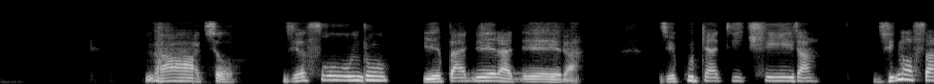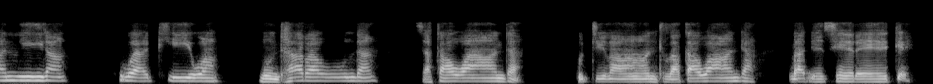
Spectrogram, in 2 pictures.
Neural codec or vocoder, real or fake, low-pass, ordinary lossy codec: codec, 24 kHz, 1 kbps, SNAC; fake; 7.2 kHz; Opus, 24 kbps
